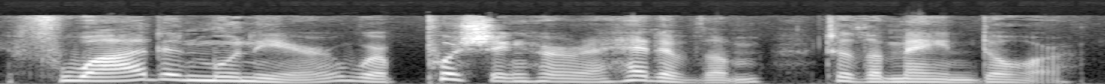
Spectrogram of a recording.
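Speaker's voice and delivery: usual speaking voice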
